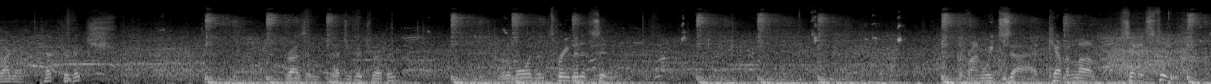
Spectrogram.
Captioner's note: crowd noise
